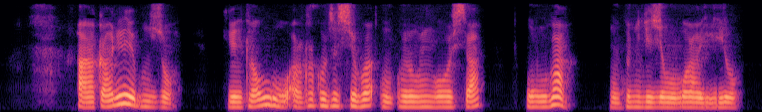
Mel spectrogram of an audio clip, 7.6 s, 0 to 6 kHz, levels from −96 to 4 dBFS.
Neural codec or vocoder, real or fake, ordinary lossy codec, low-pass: autoencoder, 22.05 kHz, a latent of 192 numbers a frame, VITS, trained on one speaker; fake; MP3, 48 kbps; 5.4 kHz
